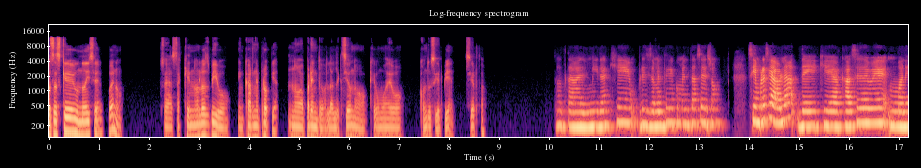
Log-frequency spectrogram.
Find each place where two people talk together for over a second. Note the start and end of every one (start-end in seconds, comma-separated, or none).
none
